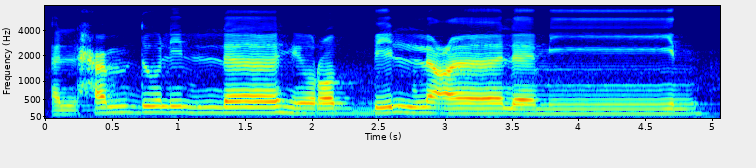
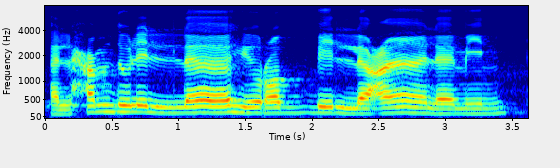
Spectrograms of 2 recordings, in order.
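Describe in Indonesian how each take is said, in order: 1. Dibaca dengan huruf vokal akhir dipanjangkan. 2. Dibaca cepat dengan huruf mad panjang dipendekkan. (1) "kita ambil bacaan empat harakat" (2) "Jangan kita baca dengan laju sehinggakan hilang huruf mad"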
